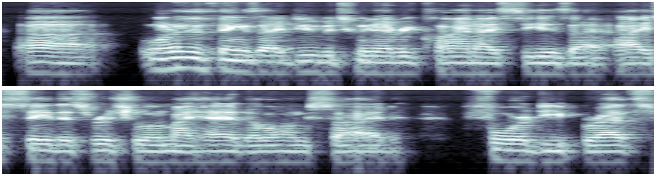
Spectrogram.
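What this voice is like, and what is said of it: Voice fading, as if losing it. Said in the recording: “I feel like I'm losing my voice.”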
